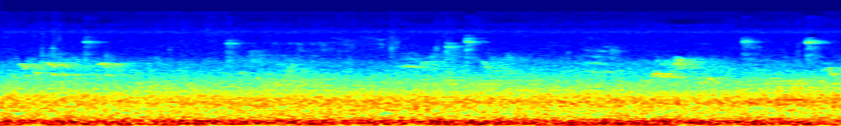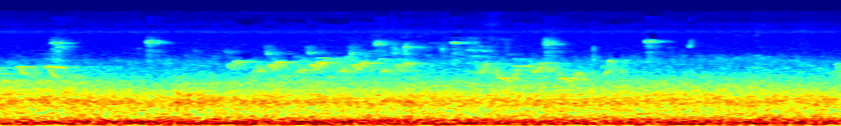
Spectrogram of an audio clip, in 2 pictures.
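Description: Birds chirping in short, scattered calls, some in quick little runs, over a steady low background rumble.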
